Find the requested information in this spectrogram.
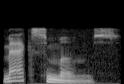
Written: maximums

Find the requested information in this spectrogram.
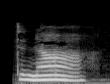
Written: dunna

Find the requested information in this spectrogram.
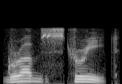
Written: Grub Street

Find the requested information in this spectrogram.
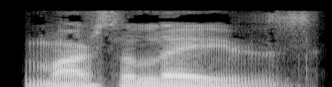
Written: Marseillaise

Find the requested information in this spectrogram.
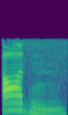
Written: Aden

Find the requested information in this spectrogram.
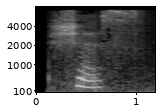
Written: tious

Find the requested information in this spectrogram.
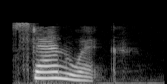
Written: stanwyck

